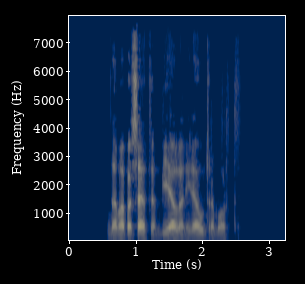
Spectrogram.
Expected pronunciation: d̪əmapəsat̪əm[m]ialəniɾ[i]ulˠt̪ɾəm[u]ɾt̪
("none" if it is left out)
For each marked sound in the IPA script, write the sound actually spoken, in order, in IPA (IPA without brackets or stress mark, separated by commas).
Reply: b, a, ɔ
